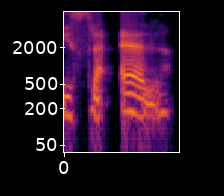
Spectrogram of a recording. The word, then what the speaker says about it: Israel: to n it's not in English we accent the first so we say Israel but in Hebrew it's Easter L there's also a guttural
